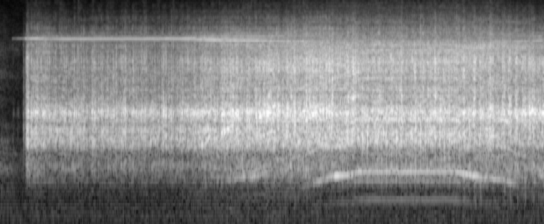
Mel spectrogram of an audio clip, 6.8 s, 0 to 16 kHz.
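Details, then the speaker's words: Brand-new Tamiya TBLM-02S 15.5-turn brushless motor with a TBLE-02S ESC in a Comical Frog WR-02CB, correct pinion fitted: steady high-pitched whir with gear hiss at higher RPM; it sounds smooth and normal there, unlike the odd noises at low speed. "I put it on and okay. On higher RPM it sounds good."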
